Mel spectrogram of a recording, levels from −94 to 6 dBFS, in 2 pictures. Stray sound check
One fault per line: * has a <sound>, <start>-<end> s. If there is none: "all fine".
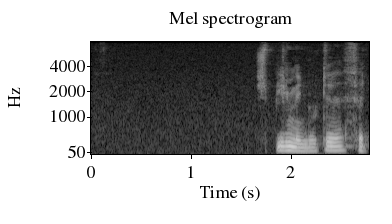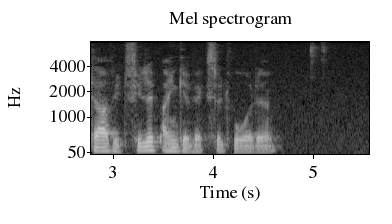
all fine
